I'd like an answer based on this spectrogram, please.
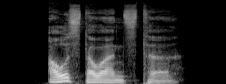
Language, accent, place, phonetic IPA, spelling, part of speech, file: German, Germany, Berlin, [ˈaʊ̯sdaʊ̯ɐnt͡stə], ausdauerndste, adjective, De-ausdauerndste.ogg
- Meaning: inflection of ausdauernd: 1. strong/mixed nominative/accusative feminine singular superlative degree 2. strong nominative/accusative plural superlative degree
